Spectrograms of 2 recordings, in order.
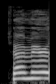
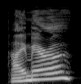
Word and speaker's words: chimera: I see it as like chai like chai timera with a K. Chimera. It's always heard it with a hard K at the start.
